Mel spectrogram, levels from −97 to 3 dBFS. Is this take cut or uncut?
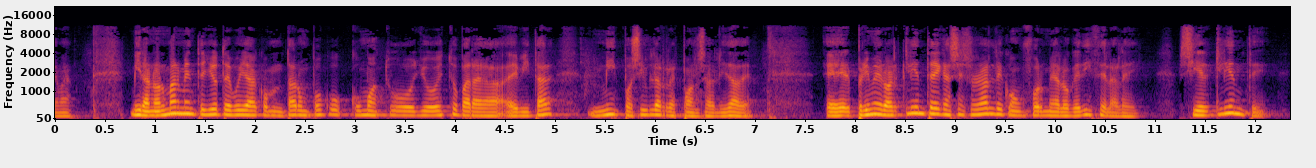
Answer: uncut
